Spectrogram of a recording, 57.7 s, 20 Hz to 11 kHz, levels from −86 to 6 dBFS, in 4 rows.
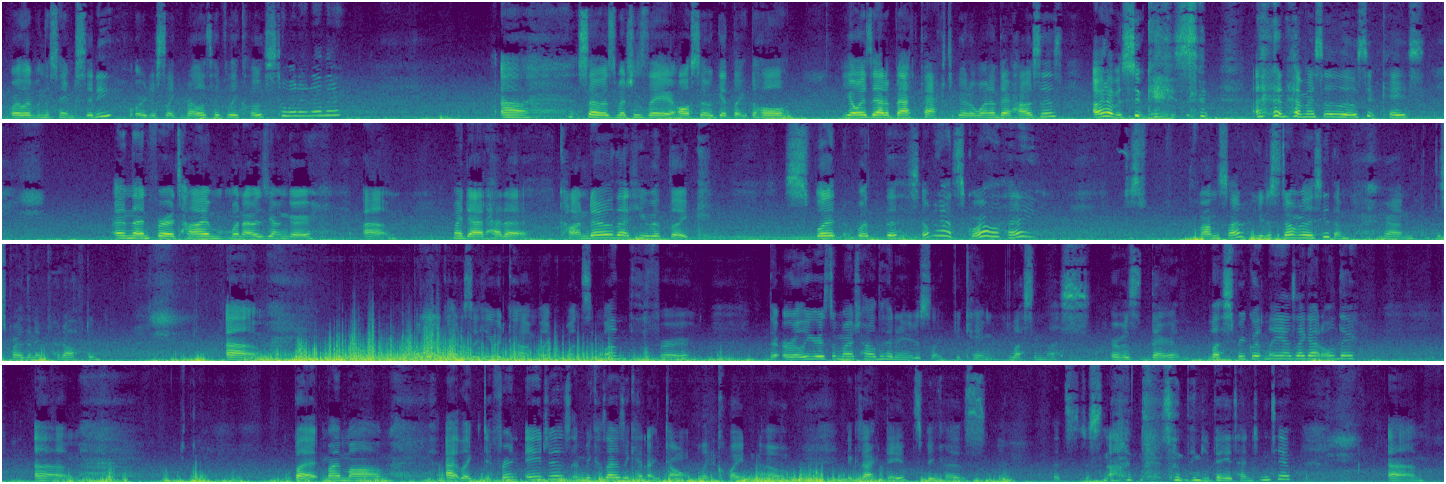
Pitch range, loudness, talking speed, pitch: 205-270 Hz, -18 LUFS, 165 wpm, 225 Hz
